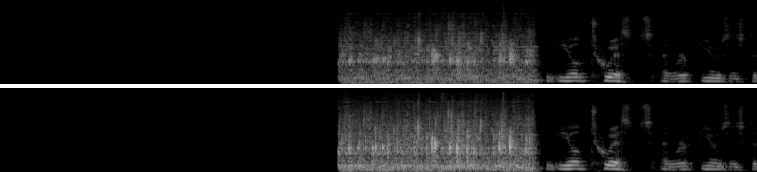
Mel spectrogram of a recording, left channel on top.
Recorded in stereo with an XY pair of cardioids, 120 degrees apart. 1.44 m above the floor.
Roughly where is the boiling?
Ahead right.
